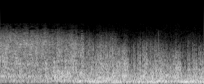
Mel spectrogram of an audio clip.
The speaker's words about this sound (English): Oh, it's quite a storm.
